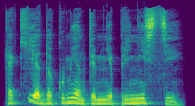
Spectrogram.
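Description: A man reading out translated phrases one at a time for a language lesson, in a careful, measured way. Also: mid-range voice, dark tone, husky. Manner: gives each phrase as a careful spoken translation. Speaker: translation reader.

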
